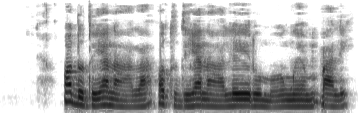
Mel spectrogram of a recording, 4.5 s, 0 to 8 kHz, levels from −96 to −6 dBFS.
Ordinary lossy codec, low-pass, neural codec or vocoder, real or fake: AAC, 32 kbps; 7.2 kHz; none; real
